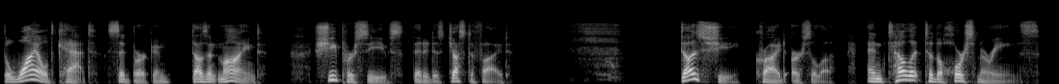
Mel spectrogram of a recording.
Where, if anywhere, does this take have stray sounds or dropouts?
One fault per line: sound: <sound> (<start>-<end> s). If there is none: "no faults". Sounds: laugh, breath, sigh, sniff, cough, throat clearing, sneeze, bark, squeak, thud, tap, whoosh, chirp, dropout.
sound: sniff (5.7-6.3 s)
